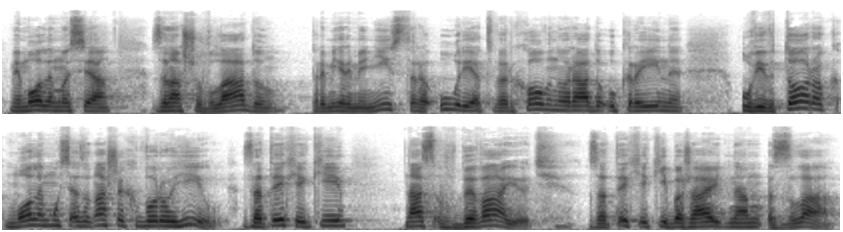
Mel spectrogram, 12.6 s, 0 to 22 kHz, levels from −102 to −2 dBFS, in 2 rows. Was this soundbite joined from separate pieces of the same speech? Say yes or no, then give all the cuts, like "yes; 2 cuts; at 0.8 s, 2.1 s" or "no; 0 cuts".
yes; 2 cuts; at 2.2 s, 8.0 s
